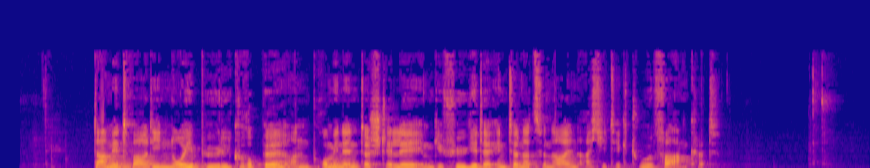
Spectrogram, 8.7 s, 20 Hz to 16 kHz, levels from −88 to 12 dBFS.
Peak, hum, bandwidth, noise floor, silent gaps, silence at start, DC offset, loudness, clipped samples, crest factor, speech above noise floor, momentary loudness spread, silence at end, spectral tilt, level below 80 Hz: 0 dBFS; none; 11.5 kHz; -71 dBFS; none; 0.95 s; under 0.1%; -18 LUFS; under 0.1%; 18 dB; 54 dB; 11 LU; 1.55 s; -6 dB/octave; -40 dBFS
